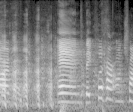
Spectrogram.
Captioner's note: audience laughing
